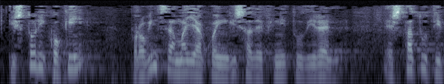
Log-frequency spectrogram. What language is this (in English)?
Basque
